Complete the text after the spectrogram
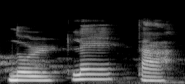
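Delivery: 놀래다 slowly, each syllable apart. Shown as a demonstration. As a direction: break 놀래다 into drawn-out syllables. Teacher models word syllable by syllable.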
